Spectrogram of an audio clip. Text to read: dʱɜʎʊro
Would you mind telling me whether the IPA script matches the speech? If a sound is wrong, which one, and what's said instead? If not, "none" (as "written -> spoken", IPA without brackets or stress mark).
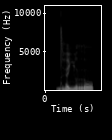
ɜ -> ɛ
